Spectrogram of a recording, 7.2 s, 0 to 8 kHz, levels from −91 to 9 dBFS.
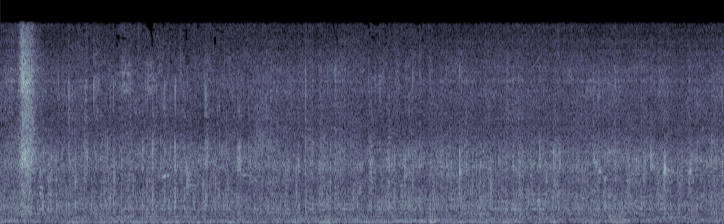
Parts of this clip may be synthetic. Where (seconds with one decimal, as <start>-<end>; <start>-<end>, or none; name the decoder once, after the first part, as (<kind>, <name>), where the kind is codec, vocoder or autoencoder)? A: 0.0-0.8 (codec, DAC); 2.5-3.6; 4.3-7.2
